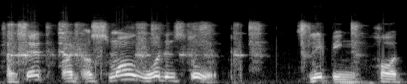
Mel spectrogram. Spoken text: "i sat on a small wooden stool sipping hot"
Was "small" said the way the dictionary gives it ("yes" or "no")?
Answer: yes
